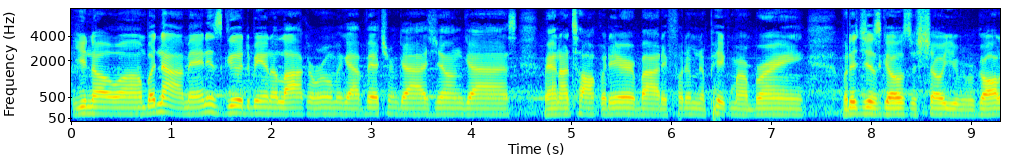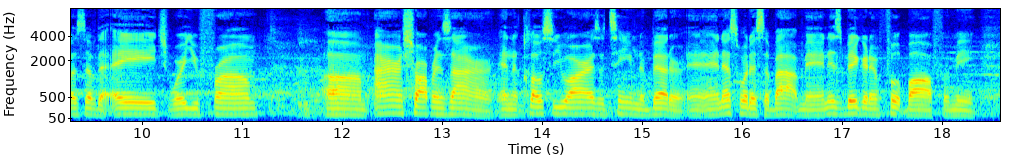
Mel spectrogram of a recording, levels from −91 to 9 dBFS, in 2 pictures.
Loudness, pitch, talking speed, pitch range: -25 LUFS, 120 Hz, 230 wpm, 115-125 Hz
